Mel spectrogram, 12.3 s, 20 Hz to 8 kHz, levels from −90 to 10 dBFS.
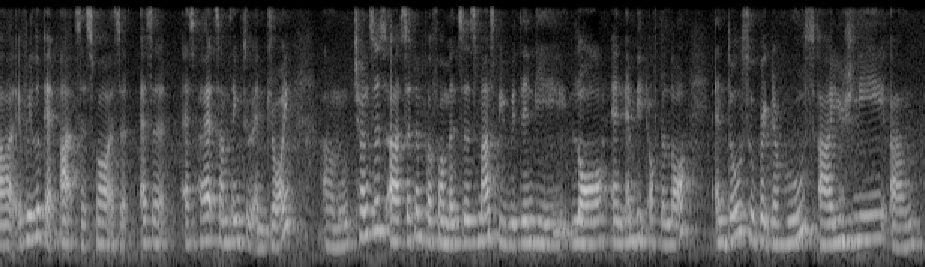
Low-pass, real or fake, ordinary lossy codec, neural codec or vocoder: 7.2 kHz; fake; none; codec, 16 kHz, 6 kbps, DAC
